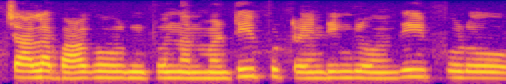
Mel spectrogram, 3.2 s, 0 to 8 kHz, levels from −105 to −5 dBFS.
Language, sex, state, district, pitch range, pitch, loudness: Telugu, female, Karnataka, Bellary, 215-235 Hz, 225 Hz, -14 LUFS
